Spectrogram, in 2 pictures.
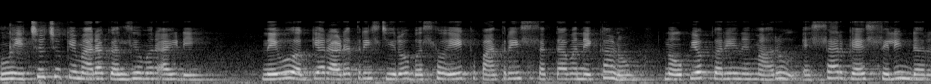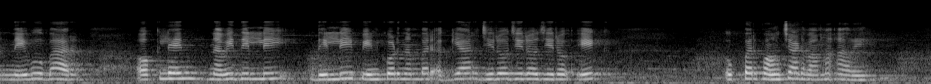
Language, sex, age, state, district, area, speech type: Gujarati, female, 45-60, Gujarat, Surat, rural, read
